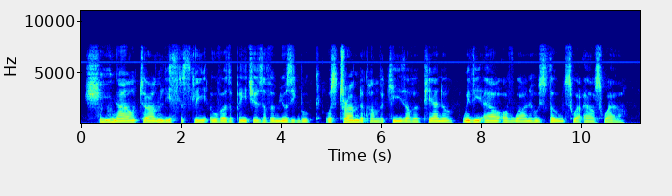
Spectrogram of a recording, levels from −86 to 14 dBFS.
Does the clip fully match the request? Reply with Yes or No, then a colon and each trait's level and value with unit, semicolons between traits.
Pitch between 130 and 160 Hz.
Yes: medium, 140 Hz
